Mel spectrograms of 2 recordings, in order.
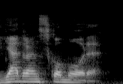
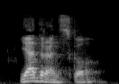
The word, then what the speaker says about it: Jadransko more: The sea that we have in Croatia is the Jadransko more. – Jadransko more. – Right. So the accent's on the first syllable.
